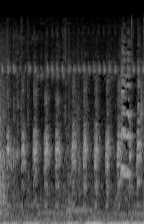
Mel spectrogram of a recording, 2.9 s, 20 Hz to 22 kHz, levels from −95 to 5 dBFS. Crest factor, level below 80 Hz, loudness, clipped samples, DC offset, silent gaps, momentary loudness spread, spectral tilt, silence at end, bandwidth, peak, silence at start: 16 dB; -42 dBFS; -36 LUFS; under 0.1%; under 0.1%; none; 8 LU; -2 dB/octave; 0 s; 14 kHz; -16 dBFS; 0 s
